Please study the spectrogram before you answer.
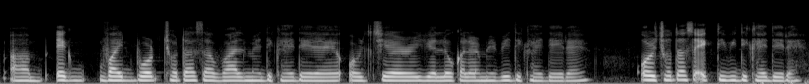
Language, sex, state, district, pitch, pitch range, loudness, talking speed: Hindi, female, Arunachal Pradesh, Papum Pare, 180 Hz, 175-190 Hz, -16 LUFS, 230 wpm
